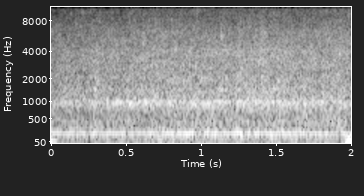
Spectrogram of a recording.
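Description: Steady running noise of an aquarium fish room: a constant hum from the air and water pumps under a hiss of water and rising air bubbles in the tanks, with a short bump at the very end.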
